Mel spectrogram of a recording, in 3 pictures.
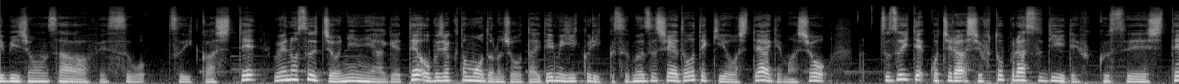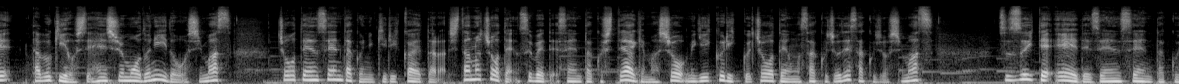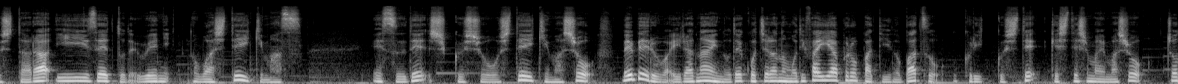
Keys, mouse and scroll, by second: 3.7 click, 5.3 right click, 6.3 click, 6.6-8.2 middle drag, 10.1 shift+d, 12.3 Tab, 14.4 click, 15.0 middle click, 16.0 click, 16.2 middle click, 16.8-17.9 middle drag, 18.4-20.1 right drag, 20.1 middle click, 22.4 a, 24.2 e, 24.5 z, 25.4 z, 26.3 click, 27.1 s, 28.7 click, 29.1-29.7 scroll up 2, 33.5 click, 34.9 middle click, 35.2 right click.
